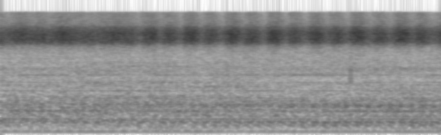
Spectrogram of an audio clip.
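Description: Insect chorus: a steady, high, evenly pulsing buzz, with a faint low hum beneath it.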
